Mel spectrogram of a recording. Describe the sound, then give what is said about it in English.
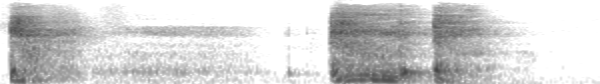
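Three harsh coughs: one at the start, then a pause and two forceful coughs back to back, each a burst of breathy noise that fades away. No one speaks. “For some reason, I've been coughing a lot.”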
